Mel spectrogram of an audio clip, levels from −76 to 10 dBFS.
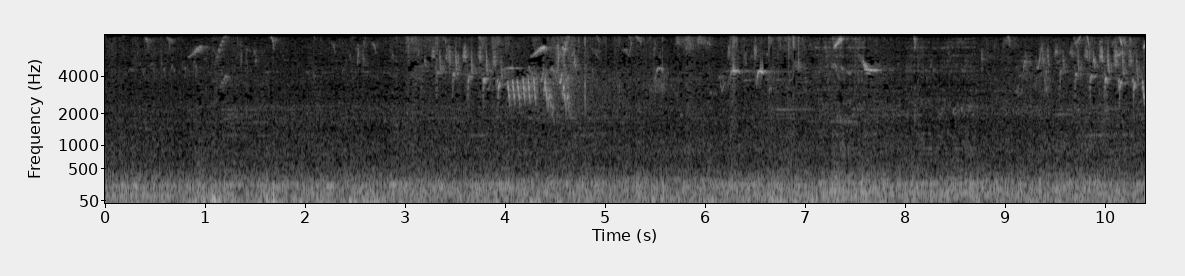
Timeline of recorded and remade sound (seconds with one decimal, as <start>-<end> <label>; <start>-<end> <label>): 0.0-7.1 recorded; 7.1-7.6 remade; 7.6-8.0 recorded; 8.0-8.7 remade; 8.7-10.4 recorded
